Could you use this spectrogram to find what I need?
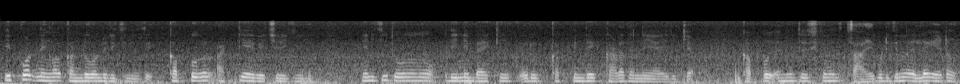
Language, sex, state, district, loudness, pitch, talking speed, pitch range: Malayalam, male, Kerala, Kasaragod, -16 LUFS, 155 Hz, 135 wpm, 140-165 Hz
